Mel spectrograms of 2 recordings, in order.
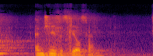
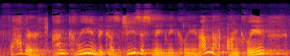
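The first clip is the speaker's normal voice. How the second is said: embarrassed mumble; 6 dB quieter than usual. Retold or imitated. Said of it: "you're so embarrassed that you don't even want to say it".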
